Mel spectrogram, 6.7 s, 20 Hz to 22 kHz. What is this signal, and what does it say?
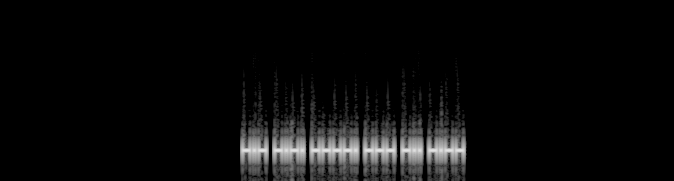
Morse code, heard as a keyed tone, about 44 wpm, 700 Hz. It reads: KC9ODY
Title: USA Call Signs - 6 Characters - Repeated 3x - 45wpm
